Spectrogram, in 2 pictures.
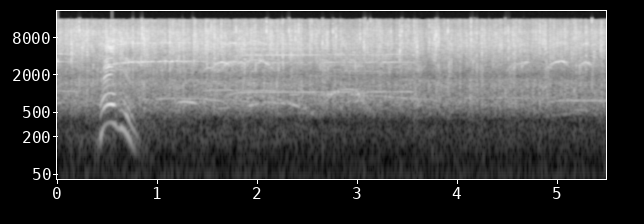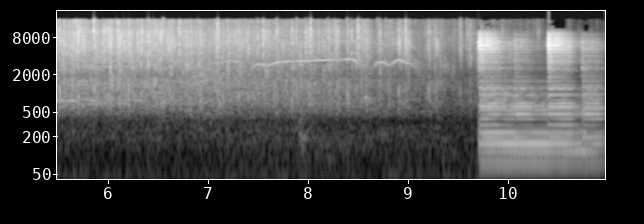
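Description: Concert audience applauding and cheering, with whistles and one loud whoop about half a second in. The applause dies down near the end, and the band starts the next song on keyboard just before the end.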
